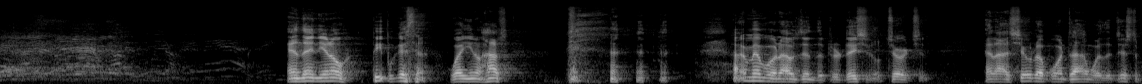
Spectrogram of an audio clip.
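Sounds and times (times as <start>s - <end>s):
crowd murmuring in agreement: 0.0s - 2.2s
speech: 2.9s - 5.9s, 7.3s - 11.4s.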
